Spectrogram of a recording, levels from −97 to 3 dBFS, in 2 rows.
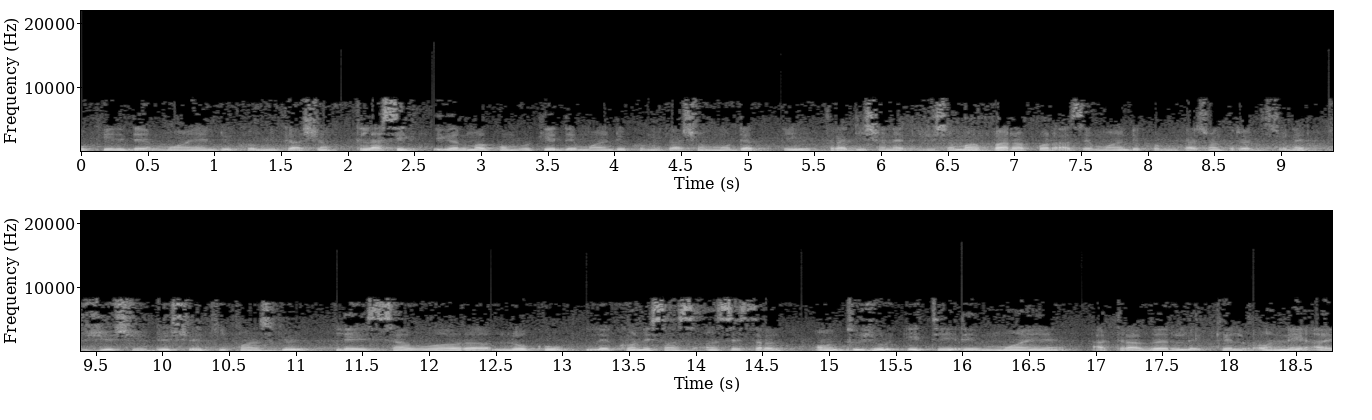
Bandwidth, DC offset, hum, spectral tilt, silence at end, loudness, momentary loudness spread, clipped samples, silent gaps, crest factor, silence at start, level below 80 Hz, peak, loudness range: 8.6 kHz; under 0.1%; none; -6.5 dB/octave; 0 s; -22 LUFS; 6 LU; under 0.1%; none; 18 dB; 0 s; -54 dBFS; -4 dBFS; 3 LU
